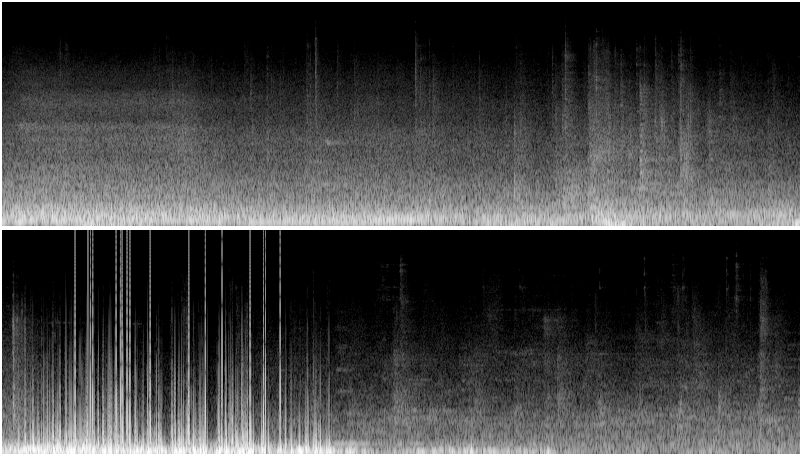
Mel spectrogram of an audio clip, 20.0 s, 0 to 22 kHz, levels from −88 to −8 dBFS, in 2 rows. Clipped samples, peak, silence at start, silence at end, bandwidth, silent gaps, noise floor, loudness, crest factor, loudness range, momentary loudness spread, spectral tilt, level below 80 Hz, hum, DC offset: under 0.1%; -2 dBFS; 0 s; 0 s; over 20 kHz; none; -40 dBFS; -24 LUFS; 18 dB; 18 LU; 22 LU; -6.5 dB/octave; -22 dBFS; none; under 0.1%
